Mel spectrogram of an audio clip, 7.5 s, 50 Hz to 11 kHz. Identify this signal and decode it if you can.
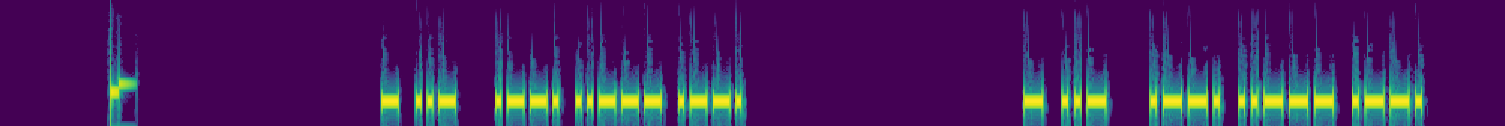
Morse code, heard as a keyed tone, about 32 wpm, 700 Hz. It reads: TU P2P TU P2P
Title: Speed-Racing Common QSO Phrases - 28wpm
